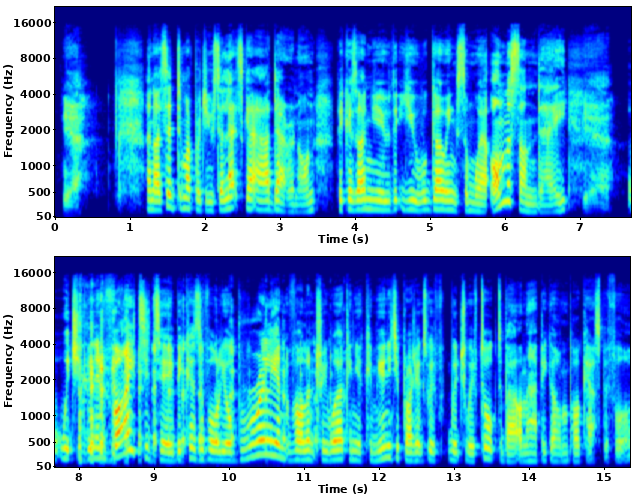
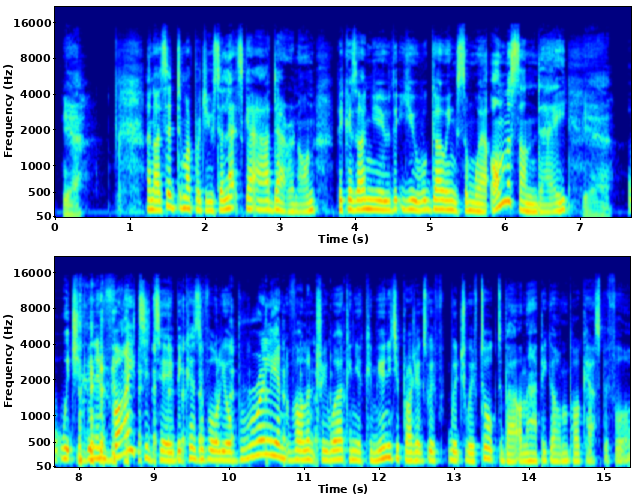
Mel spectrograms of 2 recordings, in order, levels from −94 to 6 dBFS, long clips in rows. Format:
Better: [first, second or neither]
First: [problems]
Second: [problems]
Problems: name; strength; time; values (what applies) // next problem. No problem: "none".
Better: second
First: thin; very; fading below 550 Hz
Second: none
